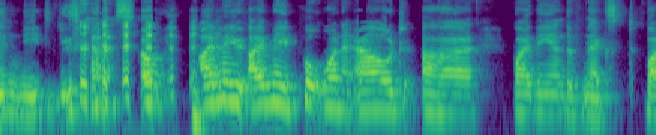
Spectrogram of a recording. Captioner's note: chuckling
